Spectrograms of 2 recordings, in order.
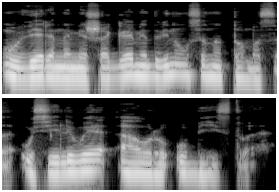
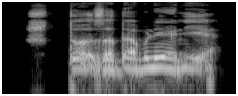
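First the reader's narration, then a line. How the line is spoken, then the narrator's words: Hoarse rasp. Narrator (Russian): прохрипел Юдир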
